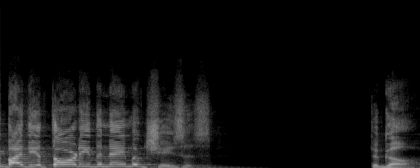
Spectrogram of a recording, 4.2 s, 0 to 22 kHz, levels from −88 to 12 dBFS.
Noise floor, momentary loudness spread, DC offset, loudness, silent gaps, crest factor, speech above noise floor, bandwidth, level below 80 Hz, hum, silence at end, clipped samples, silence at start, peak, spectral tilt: -79 dBFS; 15 LU; under 0.1%; -31 LUFS; 2.85-3.69 s; 22 dB; 46 dB; 13 kHz; -82 dBFS; none; 0.05 s; under 0.1%; 0 s; -12 dBFS; -3 dB/octave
